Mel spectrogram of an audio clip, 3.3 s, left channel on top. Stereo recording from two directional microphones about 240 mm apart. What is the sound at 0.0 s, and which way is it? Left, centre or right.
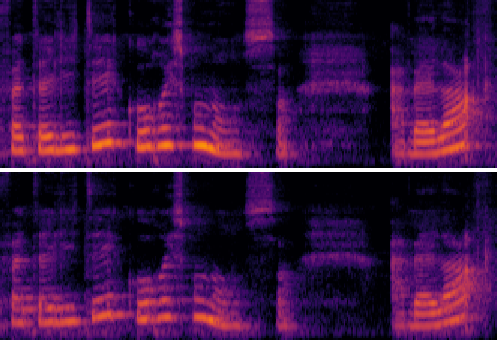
Speech, left.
